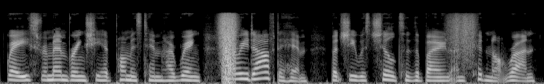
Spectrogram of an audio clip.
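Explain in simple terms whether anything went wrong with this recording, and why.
Twice a short burst of hissy static washes over the speech, from 2.14 to 2.42 s and again from 4.43 to 4.80 s. These are wireless microphone noise hits: the radio link briefly faded as reflected signals cancelled out, letting receiver noise break through.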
